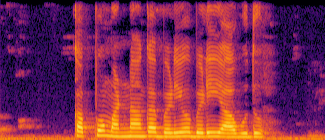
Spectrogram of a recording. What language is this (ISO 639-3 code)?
kan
